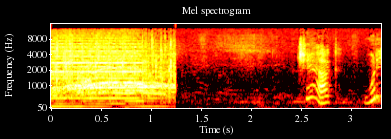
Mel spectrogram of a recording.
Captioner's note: applause; silence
